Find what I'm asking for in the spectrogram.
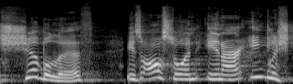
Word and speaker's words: Shibboleth: We're told, and he, that is the disguised Ephraimite who was fleeing the battle, he would say Sibboleth, for he could not pronounce it right. In other words, the native Ephraimites couldn't say the shush sound.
